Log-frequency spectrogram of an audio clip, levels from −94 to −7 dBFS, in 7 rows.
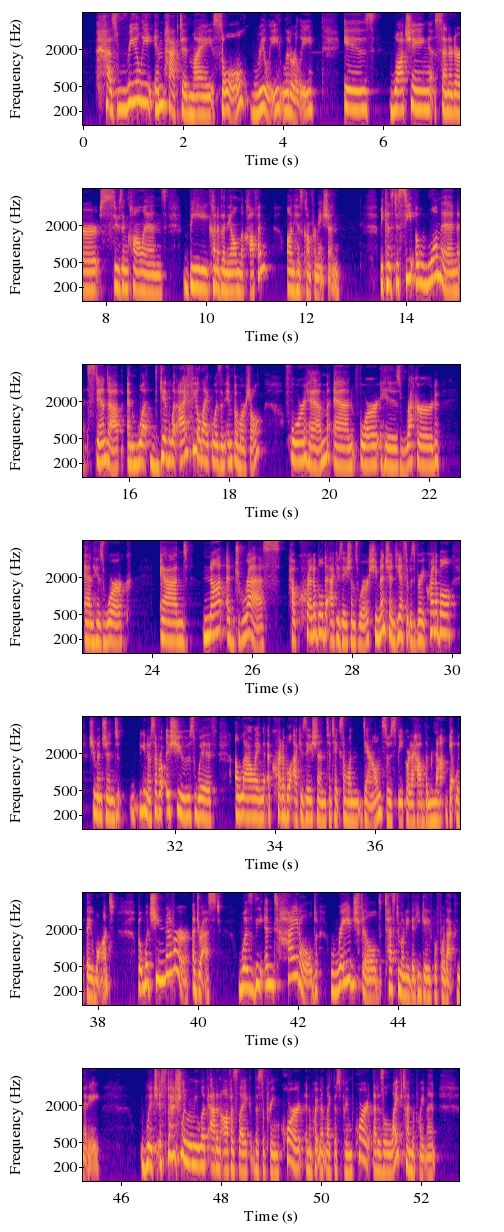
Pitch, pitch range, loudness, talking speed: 200 Hz, 175-225 Hz, -25 LUFS, 150 wpm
